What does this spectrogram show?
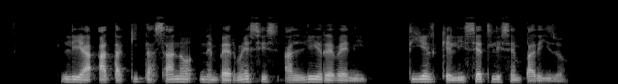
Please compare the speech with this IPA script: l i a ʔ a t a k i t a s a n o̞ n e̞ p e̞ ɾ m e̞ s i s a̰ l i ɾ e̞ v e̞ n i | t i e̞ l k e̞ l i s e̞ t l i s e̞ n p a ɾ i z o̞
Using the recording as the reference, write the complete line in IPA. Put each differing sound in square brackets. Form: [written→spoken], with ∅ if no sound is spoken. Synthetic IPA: l i a ʔ a t a k i t a s a n o̞ n e̞ p e̞ ɾ m e̞ s i s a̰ [l→lː] i ɾ e̞ v e̞ n i | t i e̞ l k e̞ l i s e̞ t l i s e̞ n p a ɾ i z o̞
